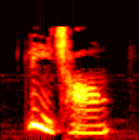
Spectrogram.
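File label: "立场", Mandarin Chinese; hsk; chinese-flashcards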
